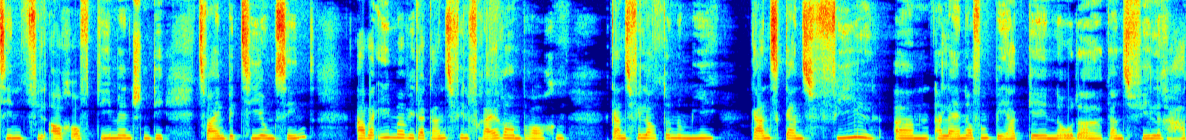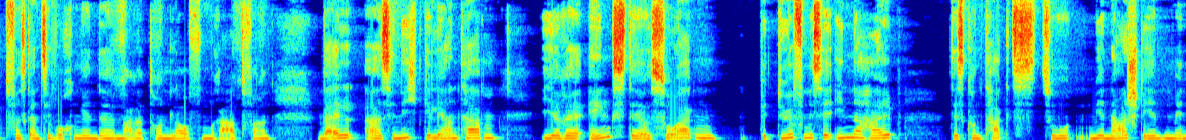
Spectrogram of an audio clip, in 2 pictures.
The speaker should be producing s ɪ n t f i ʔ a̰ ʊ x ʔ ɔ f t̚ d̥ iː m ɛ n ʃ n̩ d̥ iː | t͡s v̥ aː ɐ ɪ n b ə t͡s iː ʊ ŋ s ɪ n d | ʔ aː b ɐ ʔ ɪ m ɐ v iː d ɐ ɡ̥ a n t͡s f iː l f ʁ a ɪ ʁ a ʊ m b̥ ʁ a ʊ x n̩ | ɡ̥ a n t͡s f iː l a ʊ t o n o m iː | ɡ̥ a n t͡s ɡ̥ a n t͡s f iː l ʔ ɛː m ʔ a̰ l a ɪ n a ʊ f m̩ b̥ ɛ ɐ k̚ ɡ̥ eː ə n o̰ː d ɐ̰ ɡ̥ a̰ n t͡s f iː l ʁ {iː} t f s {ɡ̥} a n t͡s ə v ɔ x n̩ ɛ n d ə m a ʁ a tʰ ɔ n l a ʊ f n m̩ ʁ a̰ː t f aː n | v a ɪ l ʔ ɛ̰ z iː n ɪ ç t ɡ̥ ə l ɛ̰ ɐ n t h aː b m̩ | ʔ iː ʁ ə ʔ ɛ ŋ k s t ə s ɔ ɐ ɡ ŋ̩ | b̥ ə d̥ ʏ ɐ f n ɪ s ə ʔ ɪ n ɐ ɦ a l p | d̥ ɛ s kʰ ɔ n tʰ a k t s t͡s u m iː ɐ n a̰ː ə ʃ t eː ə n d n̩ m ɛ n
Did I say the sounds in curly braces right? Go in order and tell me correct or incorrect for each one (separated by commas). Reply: incorrect, correct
